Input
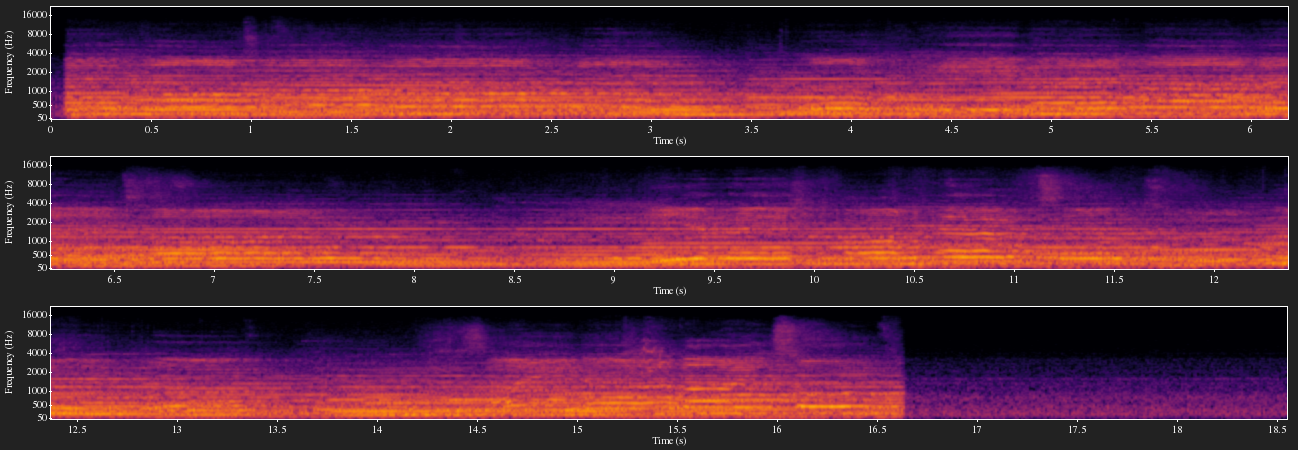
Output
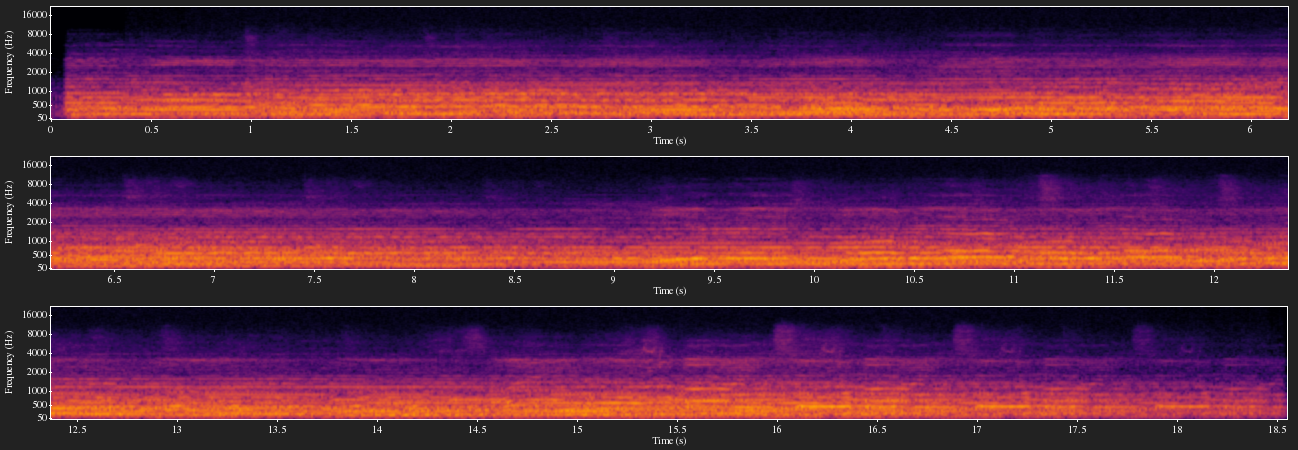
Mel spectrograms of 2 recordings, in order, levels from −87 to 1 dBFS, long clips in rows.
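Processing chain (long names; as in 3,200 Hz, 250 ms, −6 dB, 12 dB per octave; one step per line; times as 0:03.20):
low-pass filter 8,100 Hz 12 dB per octave
parametric band 2,200 Hz −8.5 dB 1.3 octaves
repeating echo 897 ms, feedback 51%, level −4 dB
feedback echo at a low word length 299 ms, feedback 55%, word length 7 bits, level −14 dB
level −1.5 dB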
